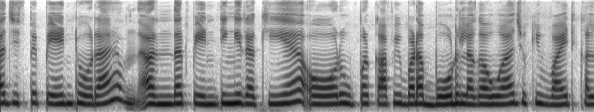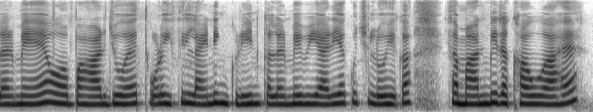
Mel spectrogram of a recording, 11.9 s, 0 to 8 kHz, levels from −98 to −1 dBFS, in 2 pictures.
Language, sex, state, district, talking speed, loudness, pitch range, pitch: Hindi, female, Bihar, Sitamarhi, 235 wpm, -15 LUFS, 220-245 Hz, 230 Hz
